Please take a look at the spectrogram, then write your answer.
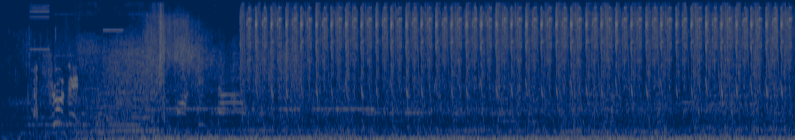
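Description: Rapid automatic gunfire in Call of Duty zombies mode on Firebase Z, a fast steady rattle of shots that starts after a brief moment and runs on, loud and close, with a voice speaking near the start.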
